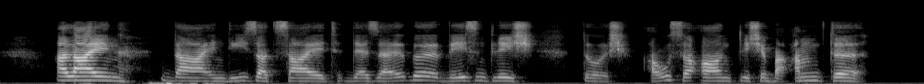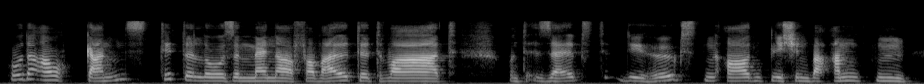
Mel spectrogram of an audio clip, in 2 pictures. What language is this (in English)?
German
